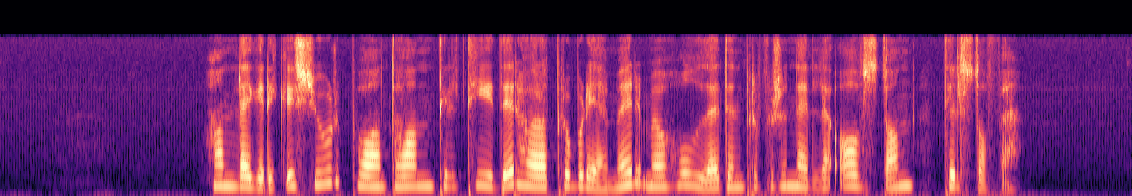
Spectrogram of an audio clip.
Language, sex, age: Norwegian, female, 40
